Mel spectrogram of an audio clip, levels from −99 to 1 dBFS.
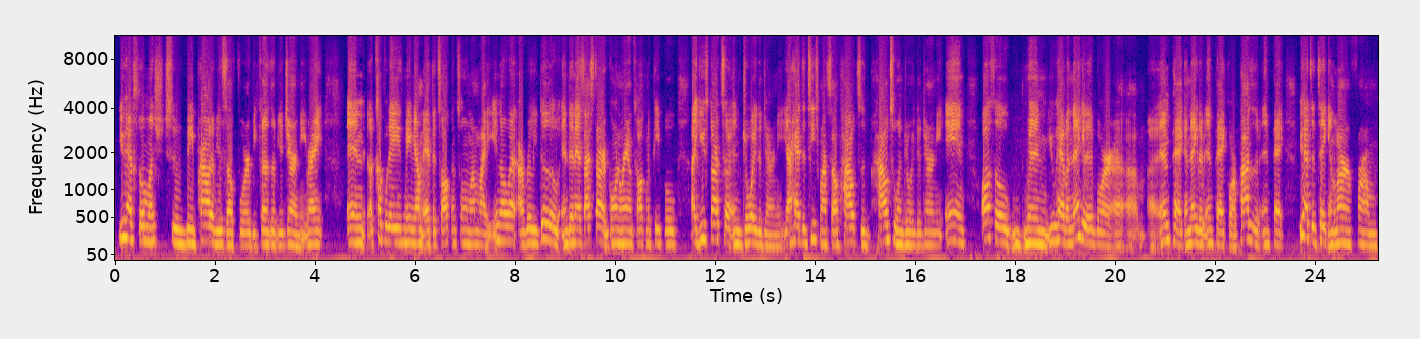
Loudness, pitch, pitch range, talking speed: -17 LUFS, 165 Hz, 155-180 Hz, 210 wpm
